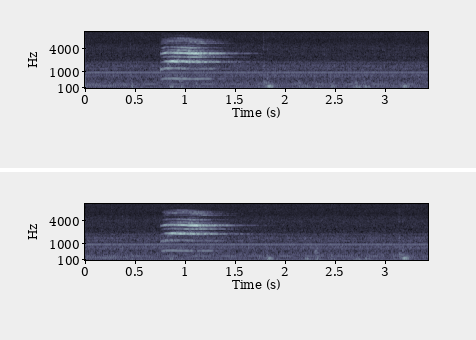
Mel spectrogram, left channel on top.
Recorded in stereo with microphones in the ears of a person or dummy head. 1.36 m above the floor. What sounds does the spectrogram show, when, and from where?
0.8 s a cat meowing: 30° left (ahead or behind), 1.0 m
